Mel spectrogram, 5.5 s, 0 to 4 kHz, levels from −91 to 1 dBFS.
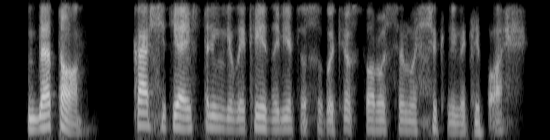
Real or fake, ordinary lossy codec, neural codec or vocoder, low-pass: fake; Opus, 16 kbps; codec, 16 kHz, 1 kbps, FreqCodec, larger model; 3.6 kHz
